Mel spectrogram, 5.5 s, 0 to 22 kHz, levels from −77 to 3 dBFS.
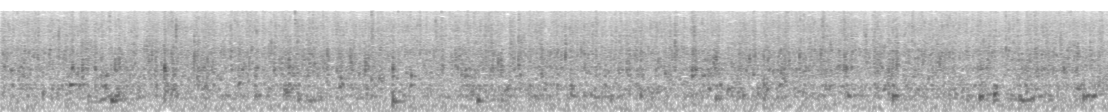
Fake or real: real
